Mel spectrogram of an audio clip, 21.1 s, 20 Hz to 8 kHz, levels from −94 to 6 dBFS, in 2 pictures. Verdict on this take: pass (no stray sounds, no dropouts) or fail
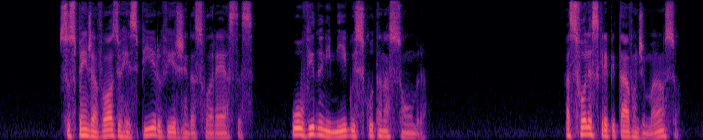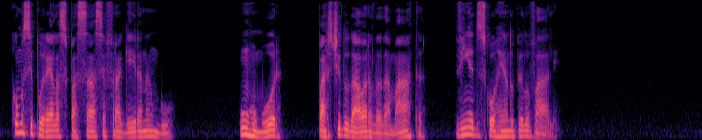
pass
